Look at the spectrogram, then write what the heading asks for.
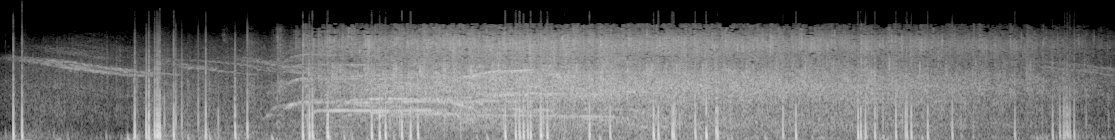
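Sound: crowd applause and cheering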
